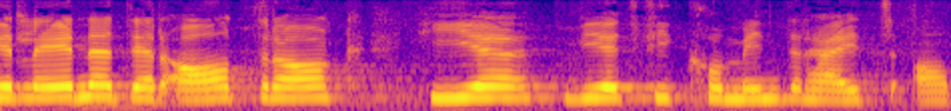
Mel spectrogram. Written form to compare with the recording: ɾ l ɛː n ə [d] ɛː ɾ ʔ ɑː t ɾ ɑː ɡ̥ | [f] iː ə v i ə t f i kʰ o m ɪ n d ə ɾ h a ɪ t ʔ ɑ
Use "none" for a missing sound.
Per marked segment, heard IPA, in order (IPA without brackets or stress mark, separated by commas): d, h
